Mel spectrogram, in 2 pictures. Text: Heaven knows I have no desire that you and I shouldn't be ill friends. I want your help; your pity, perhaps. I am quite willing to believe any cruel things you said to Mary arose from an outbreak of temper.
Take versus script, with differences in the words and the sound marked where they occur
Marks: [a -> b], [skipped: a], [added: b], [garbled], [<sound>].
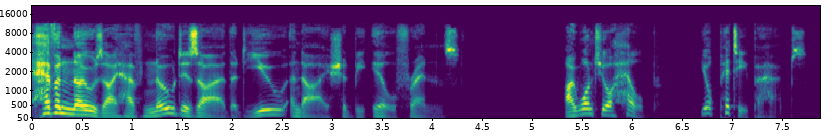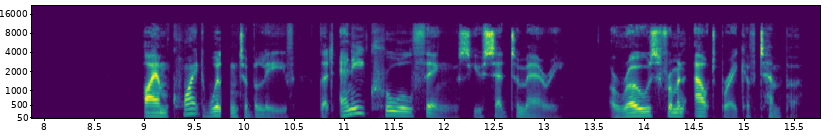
Heaven knows I have no desire that you and I [shouldn't -> should] be ill friends. I want your help; your pity, perhaps. I am quite willing [dropout] to believe [added: that] any cruel things you said to Mary arose from an outbreak of temper.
